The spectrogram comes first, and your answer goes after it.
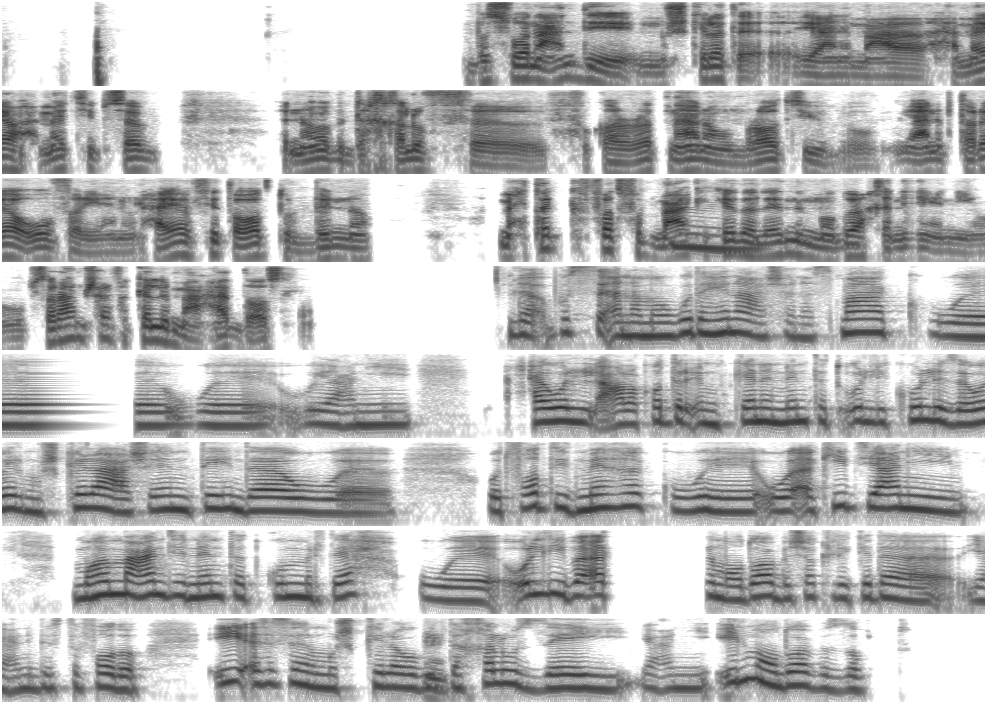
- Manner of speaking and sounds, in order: tapping; static; in English: "أوفر"; distorted speech
- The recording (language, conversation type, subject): Arabic, advice, إزاي أتعامل مع توتر مع أهل الزوج/الزوجة بسبب تدخلهم في اختيارات الأسرة؟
